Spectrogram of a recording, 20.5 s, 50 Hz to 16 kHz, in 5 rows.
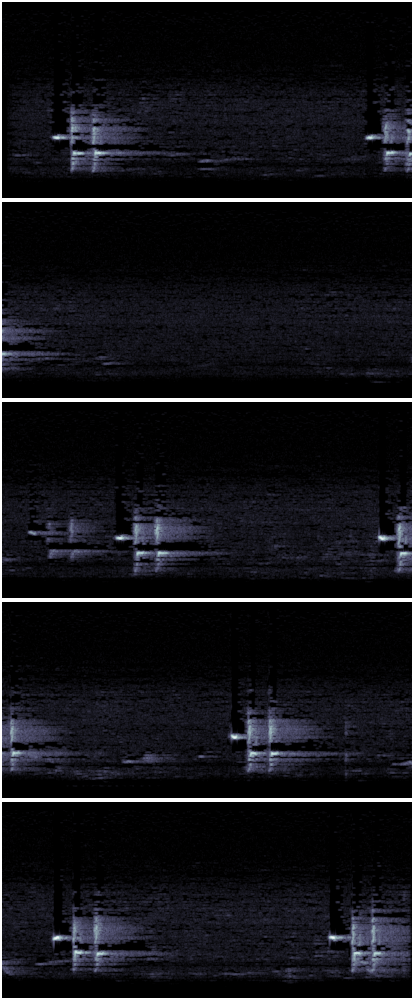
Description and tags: repetitive, high-pitch call of a little bird, probably a Great tit.
Band-filtered (1-8 kHz), background noise removed, and amplified /
canto agudo y repetitivo de un pajaro pequeño, probablemente un carbonero.
south-spain, nature, field-recording, birds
